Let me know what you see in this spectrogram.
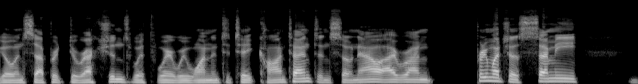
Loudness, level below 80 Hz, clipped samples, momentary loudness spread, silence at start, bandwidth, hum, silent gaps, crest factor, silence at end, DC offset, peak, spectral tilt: -19 LUFS; -50 dBFS; under 0.1%; 6 LU; 0 s; 13.5 kHz; none; 4.40-4.59 s; 18 dB; 0 s; under 0.1%; -2 dBFS; -5 dB/octave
